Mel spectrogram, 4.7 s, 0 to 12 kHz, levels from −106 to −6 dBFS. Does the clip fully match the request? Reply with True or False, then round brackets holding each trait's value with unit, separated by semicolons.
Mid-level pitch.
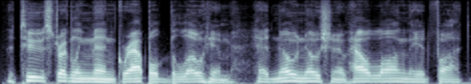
False (110 Hz)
